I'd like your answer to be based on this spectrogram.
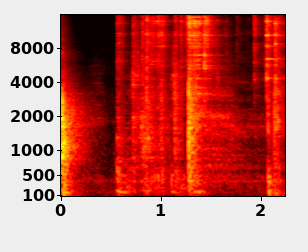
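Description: Metal measuring spoons clink and scrape against a bowl while flour, baking powder and baking soda are stirred together. The bright, close clatter comes in quick irregular bursts after one ringing tap.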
